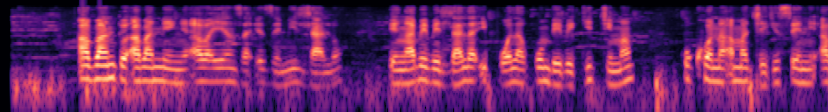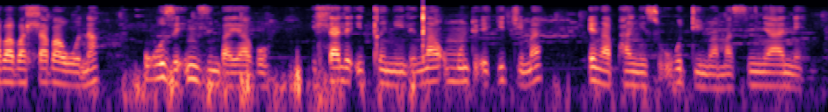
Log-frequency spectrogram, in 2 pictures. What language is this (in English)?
North Ndebele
